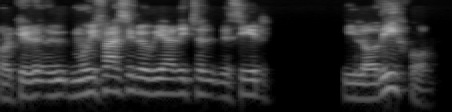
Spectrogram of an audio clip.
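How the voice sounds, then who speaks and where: A man's voice: medium pitch, moderate pace. A man teaching a Bible Greek class, explaining step by step and asking the students questions. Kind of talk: classroom lecture.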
